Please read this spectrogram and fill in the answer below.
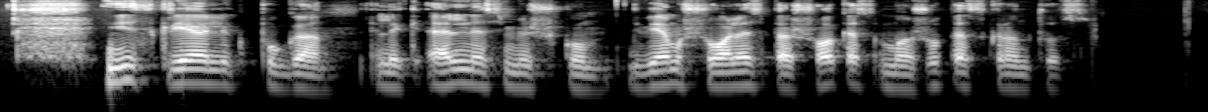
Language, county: Lithuanian, Kaunas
